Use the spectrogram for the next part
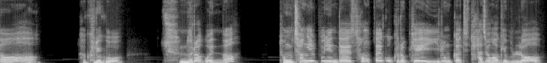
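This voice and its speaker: Woman playing a jealous bullying husband, sneering, crude, mid-pitched, dramatized story reading. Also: close to an everyday voice. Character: jealous, abusive husband in his thirties, accusing and bullying.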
